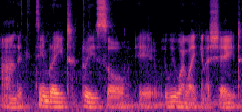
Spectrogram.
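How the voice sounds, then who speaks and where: Slow, gravelly-voiced man. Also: on the low side, very animated, background noise. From Somalia. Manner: halting, searching for words, many restarts. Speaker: interviewee. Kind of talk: oral history interview.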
